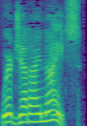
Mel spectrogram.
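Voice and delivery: high-pitched insistent reply; younger brother's voice. A narrator's reading.

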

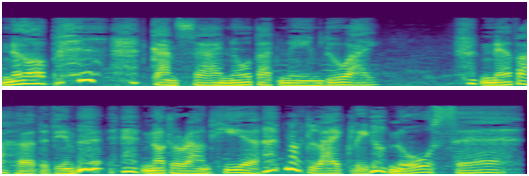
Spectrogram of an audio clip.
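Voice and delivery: evasive, chuckling little creature; sly giggling rodent man; cute germ voice. Acted.

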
